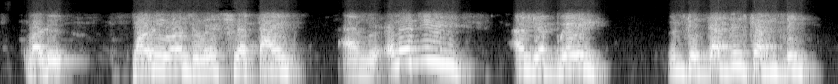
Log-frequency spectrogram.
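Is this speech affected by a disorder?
Yes: cerebral palsy; spastic type.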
